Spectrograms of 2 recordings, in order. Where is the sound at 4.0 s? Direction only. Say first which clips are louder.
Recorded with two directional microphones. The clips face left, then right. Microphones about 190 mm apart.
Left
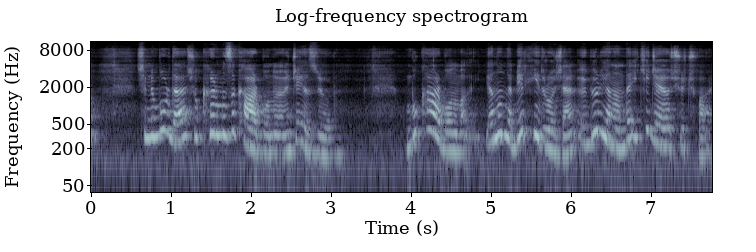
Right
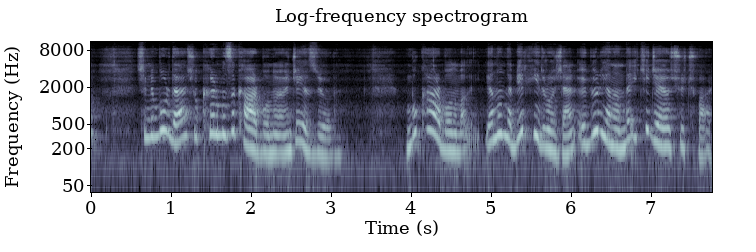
Right 5 dB; 35° right (ahead or behind).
